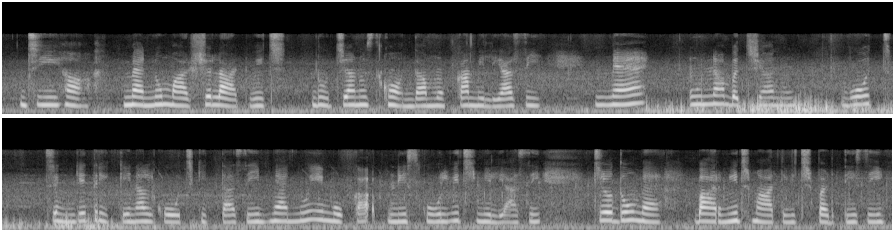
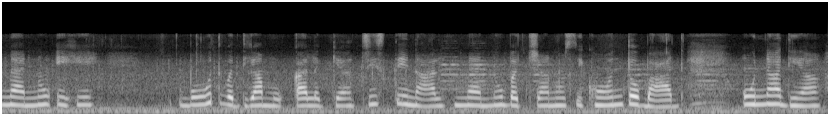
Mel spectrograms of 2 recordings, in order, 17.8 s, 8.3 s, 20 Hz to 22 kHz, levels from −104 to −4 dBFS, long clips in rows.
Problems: constant background noise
